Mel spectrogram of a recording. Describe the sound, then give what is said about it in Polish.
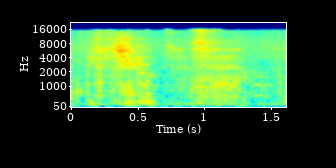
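A cat purrs steadily, a soft continuous rumble that swells and eases with its breathing, fairly quiet, with no other sounds around it. “A tak mruczy, no.”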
